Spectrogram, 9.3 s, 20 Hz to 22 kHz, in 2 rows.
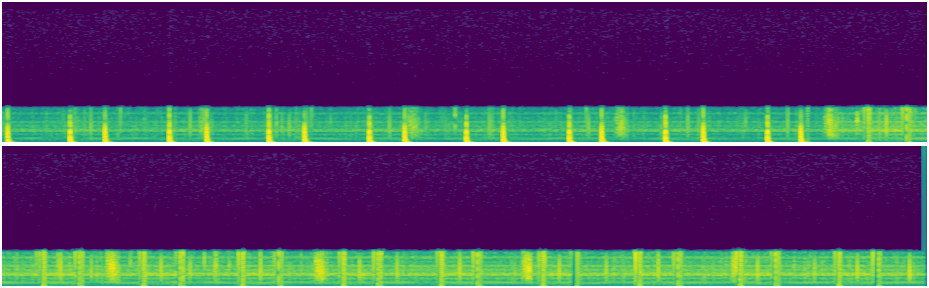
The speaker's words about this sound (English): Now here are the ticks from a West 73rd Street panel supervision test.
